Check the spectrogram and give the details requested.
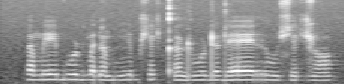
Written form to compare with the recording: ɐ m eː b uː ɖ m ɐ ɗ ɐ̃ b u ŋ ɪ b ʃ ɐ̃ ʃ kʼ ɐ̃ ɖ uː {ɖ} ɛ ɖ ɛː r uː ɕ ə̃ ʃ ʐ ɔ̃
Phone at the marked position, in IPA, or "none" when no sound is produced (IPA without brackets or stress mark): ɖ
